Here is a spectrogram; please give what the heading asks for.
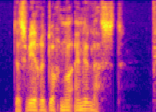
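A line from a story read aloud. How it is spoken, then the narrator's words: Quiet, to herself. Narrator (German): fügte sie mit leiser Stimme wie zu sich selbst hinzu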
